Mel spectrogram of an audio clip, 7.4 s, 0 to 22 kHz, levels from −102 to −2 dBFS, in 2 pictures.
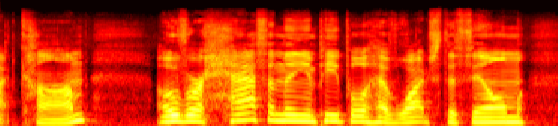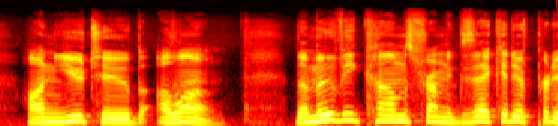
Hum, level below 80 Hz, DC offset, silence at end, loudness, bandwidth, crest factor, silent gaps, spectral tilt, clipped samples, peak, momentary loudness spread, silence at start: none; -58 dBFS; under 0.1%; 0 s; -20 LUFS; 14.5 kHz; 14 dB; none; -5 dB/octave; under 0.1%; -6 dBFS; 6 LU; 0 s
